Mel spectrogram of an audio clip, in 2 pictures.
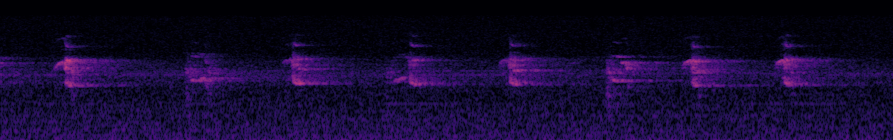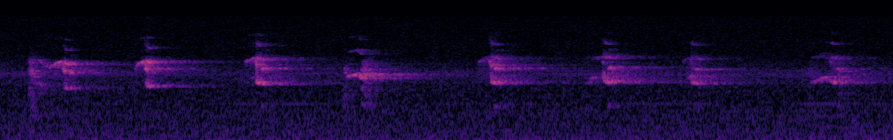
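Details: Peregrine falcon at a nest on the UC Berkeley Campanile; clipped, hoarse call notes repeated about every half second, fairly evenly spaced, with faint background hiss.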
